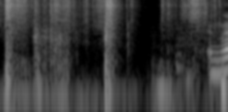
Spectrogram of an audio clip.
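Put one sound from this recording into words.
Glass marbles clatter into a plastic tub.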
